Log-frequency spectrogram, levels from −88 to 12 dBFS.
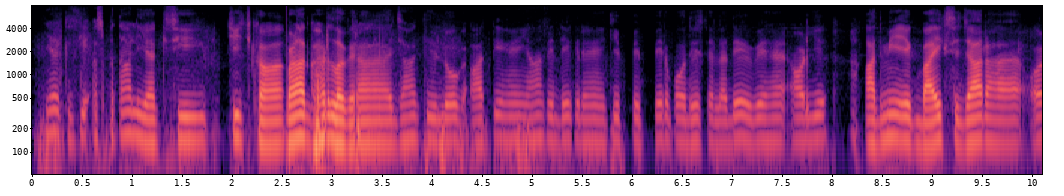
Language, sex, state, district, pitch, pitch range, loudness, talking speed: Hindi, male, Bihar, Araria, 140 Hz, 130-145 Hz, -22 LUFS, 230 wpm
